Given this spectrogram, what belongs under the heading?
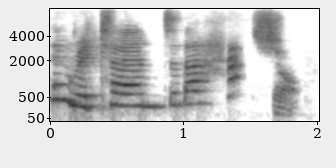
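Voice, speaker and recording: A woman reading a rhyming picture book aloud in an animated, theatrical way. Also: high voice, measured pace, background noise. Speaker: narrator.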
